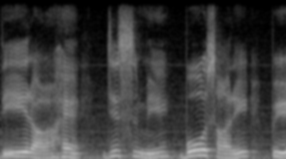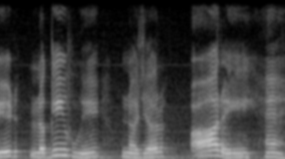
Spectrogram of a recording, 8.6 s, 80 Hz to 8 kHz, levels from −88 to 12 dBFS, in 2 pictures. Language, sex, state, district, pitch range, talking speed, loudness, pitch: Hindi, male, Punjab, Fazilka, 195-230 Hz, 90 wpm, -18 LUFS, 210 Hz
